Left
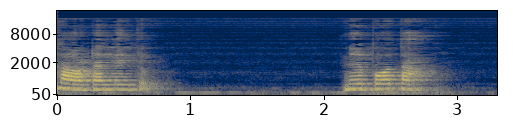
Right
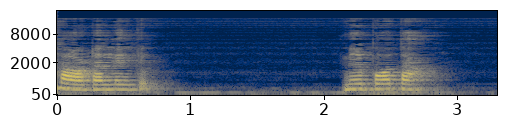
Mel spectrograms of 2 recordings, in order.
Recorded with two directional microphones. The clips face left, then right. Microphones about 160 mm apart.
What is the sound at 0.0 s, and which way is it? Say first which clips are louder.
Speech: right 2 dB; 25° right (ahead or behind).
